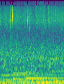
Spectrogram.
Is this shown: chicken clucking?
no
